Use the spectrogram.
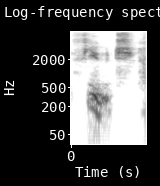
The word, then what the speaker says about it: Fyütch: Dad and I should say dad fuch. Um, which is spelled f y u with the umlout over the u, that's the two dots over the u, tch. So fy u, tch.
